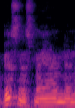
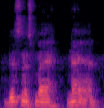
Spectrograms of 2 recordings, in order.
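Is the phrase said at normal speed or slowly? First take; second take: normal speed; slowly. First: It is said quickly and smoothly at normal speed. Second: It is said slowly with each linked sound drawn out. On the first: "when you do it at normal speed" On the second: "kind of slow it down"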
